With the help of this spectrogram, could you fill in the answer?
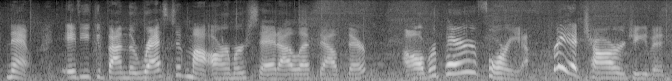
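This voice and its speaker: Brief: a bubbly folksy dwarf smith, high and bouncy, over game music. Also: female voice, big pitch swings, moderate pace. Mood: cheery. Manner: folksy, informal, cheeky talk. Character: chatty folksy dwarf woman smith, cheeky.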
